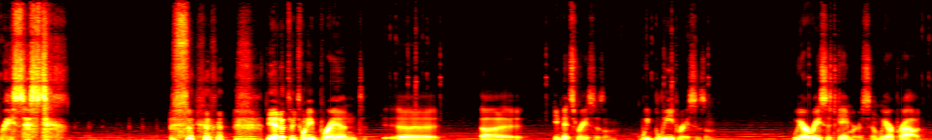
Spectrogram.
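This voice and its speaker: A man with a medium-pitched, slightly bright voice live-streams a tycoon game. He rambles and swears casually, chatting with his viewers as he plays.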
